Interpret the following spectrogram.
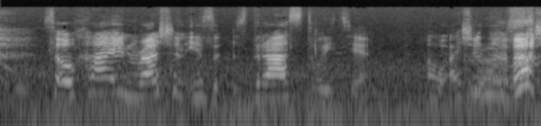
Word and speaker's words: здравствуйте: So hi in Russian is здравствуйте. Oh, I shouldn't have said there. Sorry. Again. So hi in Russian is здравствуйте. Okay. Try to repeat. Grass is here. It's like Oh my god. Здравствуйте.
